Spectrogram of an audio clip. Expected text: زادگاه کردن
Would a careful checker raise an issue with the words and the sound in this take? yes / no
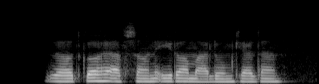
yes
